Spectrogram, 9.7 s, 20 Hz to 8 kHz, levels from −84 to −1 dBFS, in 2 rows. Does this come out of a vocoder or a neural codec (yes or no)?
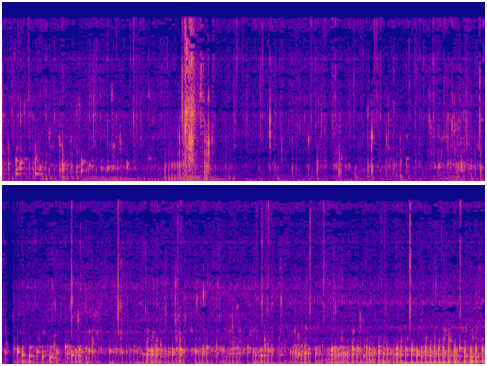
yes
